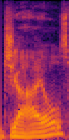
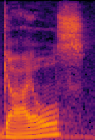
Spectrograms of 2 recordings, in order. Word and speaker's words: Giles: Giles with a G, not Giles.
